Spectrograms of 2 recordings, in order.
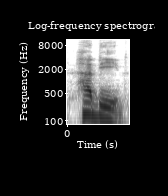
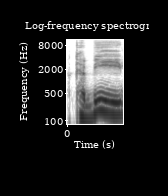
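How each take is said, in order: First: The name begins with an H sound. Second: The name begins with a K sound.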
